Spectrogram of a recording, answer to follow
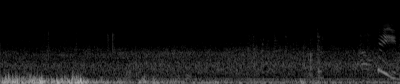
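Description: Dull low thuds on the microphone, strongest in the first second, fading into a steady low outdoor rumble. Near the end there is a brief falling, squeaky voice-like sound.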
